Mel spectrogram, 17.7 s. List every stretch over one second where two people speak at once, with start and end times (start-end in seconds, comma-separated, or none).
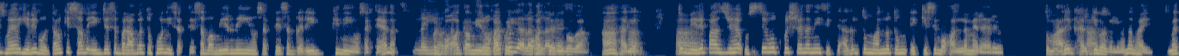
6.5-8.4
